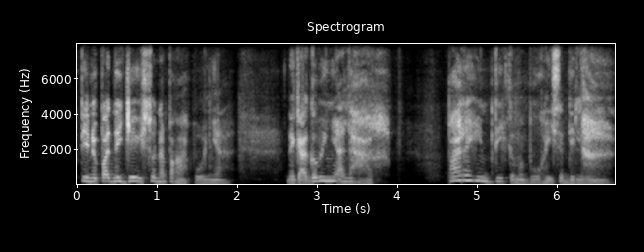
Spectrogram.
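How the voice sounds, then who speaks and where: An actress playing a frank, supportive friend who speaks directly and emphatically in a TV melodrama. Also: female voice, fairly low pitch, animated, normal speed, husky. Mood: consoling. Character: frank, supportive woman friend consoling a mother. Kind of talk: TV melodrama acting.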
